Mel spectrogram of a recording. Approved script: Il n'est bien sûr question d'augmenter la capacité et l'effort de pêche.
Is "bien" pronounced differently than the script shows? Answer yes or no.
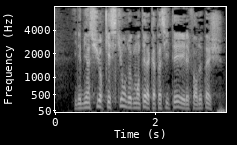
no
